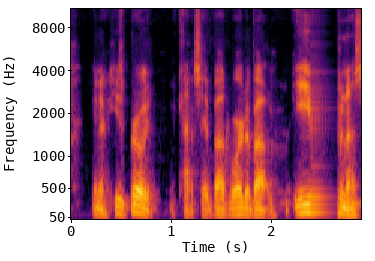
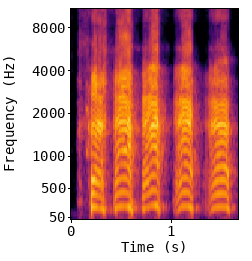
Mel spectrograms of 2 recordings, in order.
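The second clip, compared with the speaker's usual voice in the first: high-pitched laugh at own joke; corny dad laugh; 13 semitones higher, 6 dB louder than usual. Real, not acted. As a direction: crack up at your own pun. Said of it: "laughing at my own joke".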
